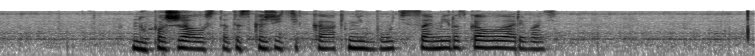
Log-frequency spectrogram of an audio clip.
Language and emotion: Russian, angry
